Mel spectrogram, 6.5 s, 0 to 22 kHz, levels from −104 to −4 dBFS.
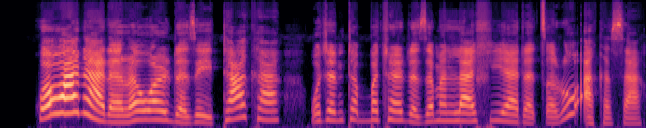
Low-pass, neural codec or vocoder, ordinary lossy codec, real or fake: none; none; none; real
